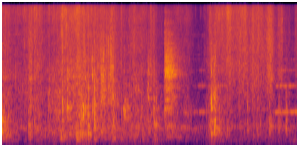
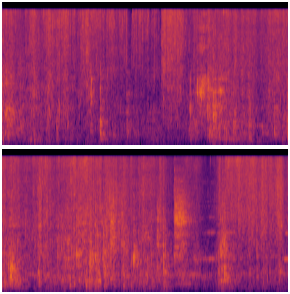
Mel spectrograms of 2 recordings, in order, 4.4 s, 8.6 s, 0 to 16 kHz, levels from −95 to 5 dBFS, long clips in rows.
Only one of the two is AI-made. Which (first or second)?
first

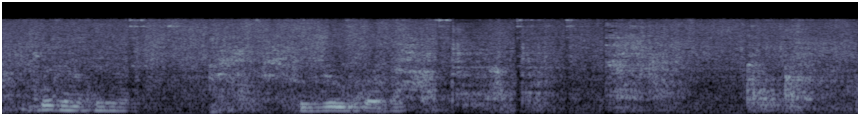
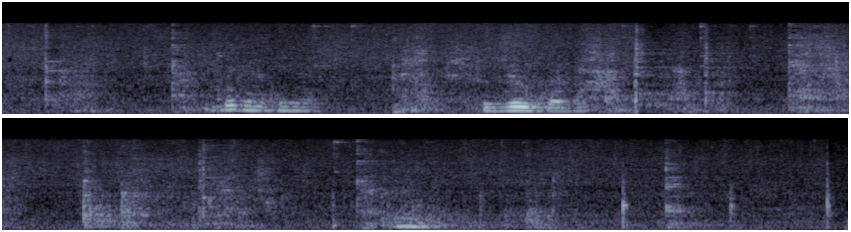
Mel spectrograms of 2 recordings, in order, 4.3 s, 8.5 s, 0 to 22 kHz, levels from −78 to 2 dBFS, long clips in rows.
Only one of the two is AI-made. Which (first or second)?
first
